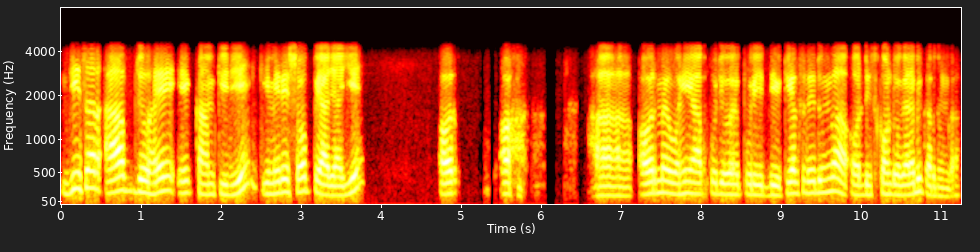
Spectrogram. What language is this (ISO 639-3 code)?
urd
